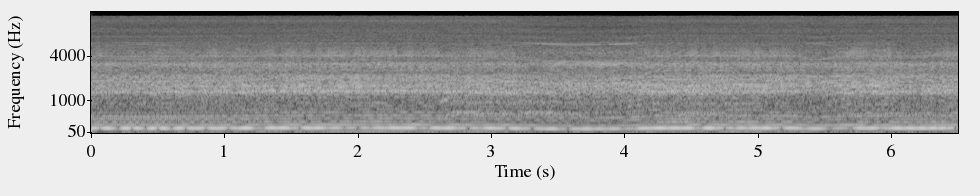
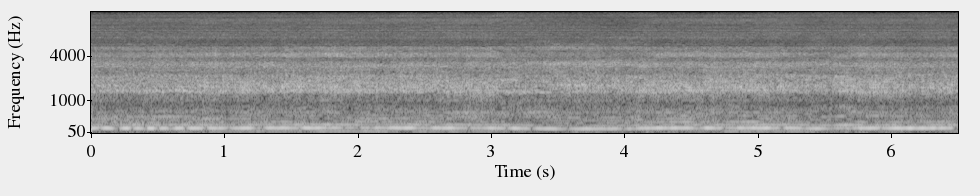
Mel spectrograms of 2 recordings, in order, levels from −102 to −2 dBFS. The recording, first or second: first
